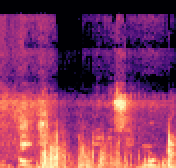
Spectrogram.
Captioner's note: wind rustling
